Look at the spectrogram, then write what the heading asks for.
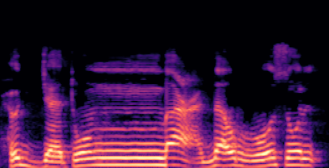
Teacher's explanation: contoh dari iqlab, dipanjangkan gunnahnya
